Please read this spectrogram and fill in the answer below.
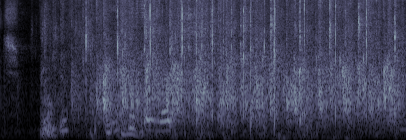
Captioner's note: clapping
